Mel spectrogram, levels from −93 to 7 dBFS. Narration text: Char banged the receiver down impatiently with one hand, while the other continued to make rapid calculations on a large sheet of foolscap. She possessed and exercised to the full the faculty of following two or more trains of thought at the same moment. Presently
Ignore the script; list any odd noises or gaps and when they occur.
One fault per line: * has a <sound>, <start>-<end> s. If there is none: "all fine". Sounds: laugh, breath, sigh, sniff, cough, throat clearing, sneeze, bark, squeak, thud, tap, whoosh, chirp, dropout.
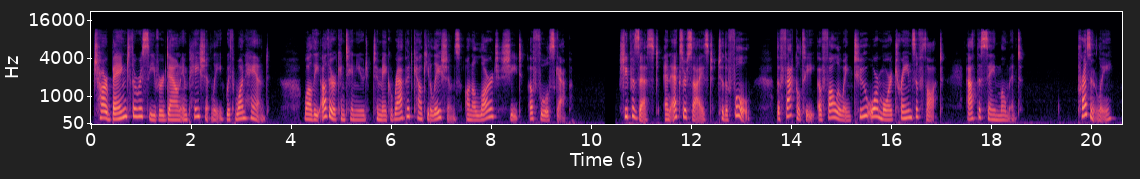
all fine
